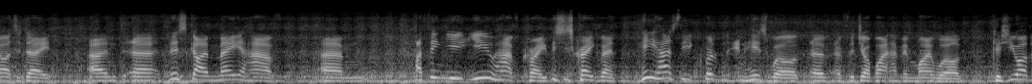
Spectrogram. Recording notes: Live from the Goodwood Estate at 'Goodwood Revival 2022' chatting to a bunch of incredible guests. Virgin Radio UK.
